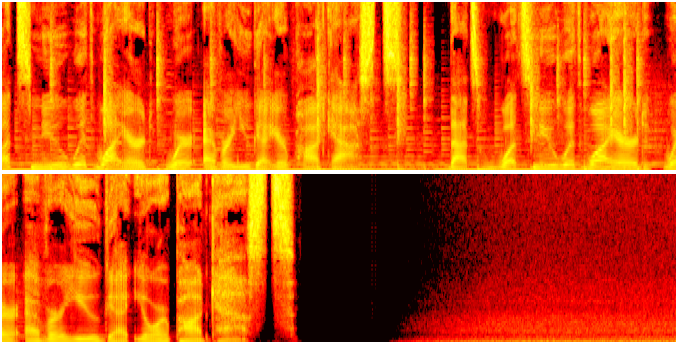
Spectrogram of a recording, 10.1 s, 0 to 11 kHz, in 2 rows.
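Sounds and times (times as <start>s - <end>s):
speech: 0.0s - 7.3s
car engine and road rumble while driving: 8.1s - 10.1s.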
